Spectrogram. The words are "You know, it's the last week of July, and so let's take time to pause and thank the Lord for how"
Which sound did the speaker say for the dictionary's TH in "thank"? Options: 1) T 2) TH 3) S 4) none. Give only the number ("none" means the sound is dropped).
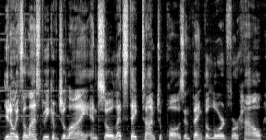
2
